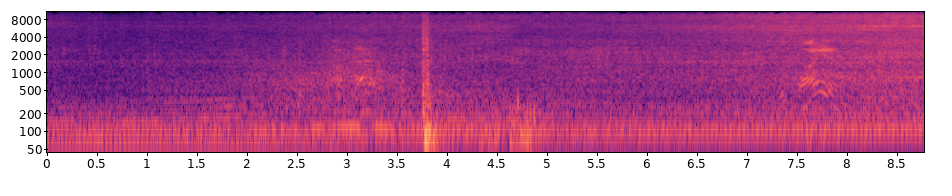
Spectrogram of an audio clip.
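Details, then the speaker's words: Jeep Cherokee started after sitting 5 years due to corroded battery terminals: quiet, even low idle with no ticks or knocks, just a brief bump from handling; runs smoothly. "no ticks no knocks nothing"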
